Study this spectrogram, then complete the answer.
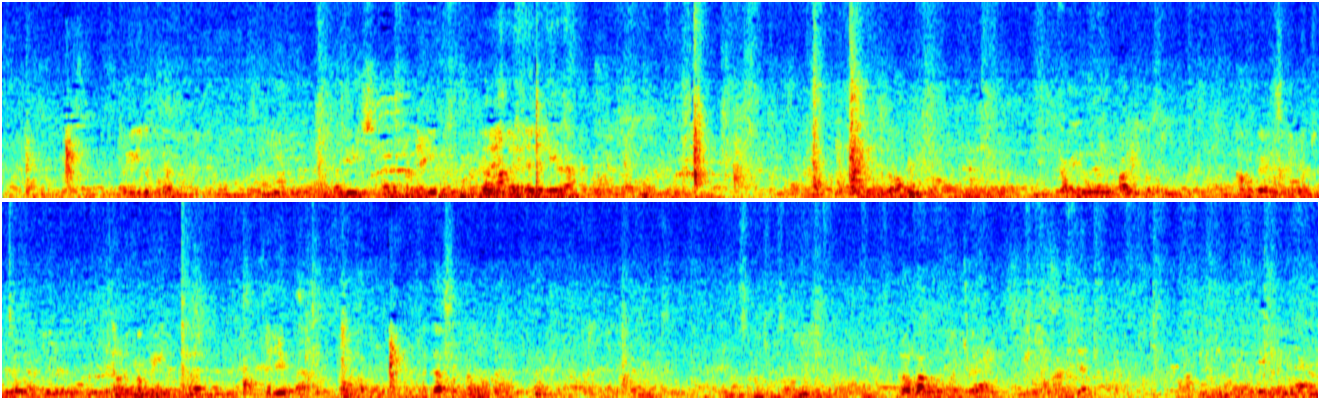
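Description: A crowd of people chatters steadily in a busy hall.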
